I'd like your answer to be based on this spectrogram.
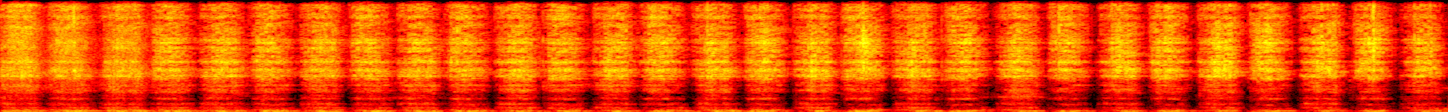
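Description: Spyderco Native knife being sharpened on a stone, close rhythmic gritty back-and-forth strokes, about four per second, steady and even throughout with no talk.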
